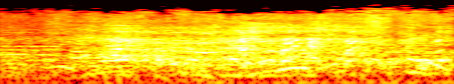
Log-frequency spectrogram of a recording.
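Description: Theatre audience murmuring and chattering, many voices at once, in a large hall.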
